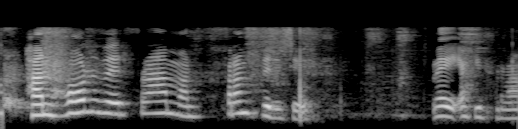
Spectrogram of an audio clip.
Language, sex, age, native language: Icelandic, female, 8, Icelandic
